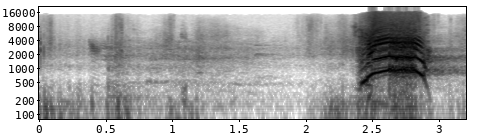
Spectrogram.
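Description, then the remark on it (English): Someone lets out a short, loud, shrill imitation of a scream, wavering in pitch, mimicking a person screaming and jumping up and down, after a stretch of soft low thumps and rustling. “you know, and they're screaming and making noise and jumping up and down, and you're just like, what in God's name is going on over here with this person?”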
